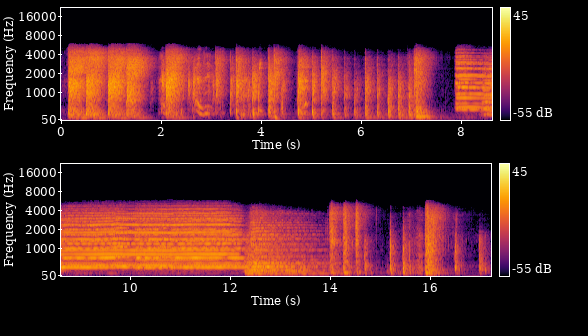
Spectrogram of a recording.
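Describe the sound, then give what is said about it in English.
A rapid series of sharp, loud bangs and thumps, like a door being slammed shut, broken by a sustained ringing tone in the middle before a few more knocks and bangs. “you know I dislike the banging of doors.”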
